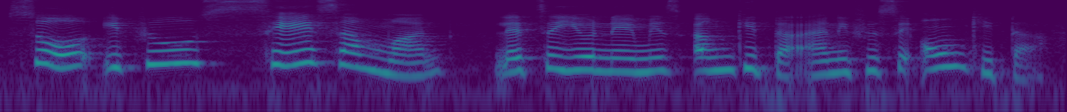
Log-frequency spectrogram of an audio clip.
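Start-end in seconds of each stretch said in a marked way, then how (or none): none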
